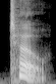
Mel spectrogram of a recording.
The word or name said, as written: toe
